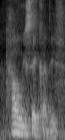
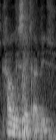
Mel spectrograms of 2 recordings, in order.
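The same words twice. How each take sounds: Both takes have the same delivery.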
